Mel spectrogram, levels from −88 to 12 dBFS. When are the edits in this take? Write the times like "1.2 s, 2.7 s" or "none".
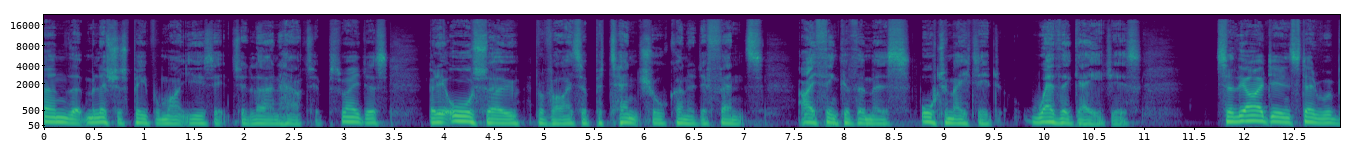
4.9 s, 7.5 s, 8.6 s, 11.4 s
